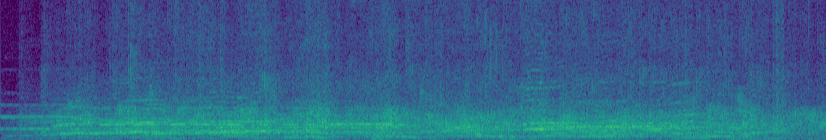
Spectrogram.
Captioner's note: audience applauding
